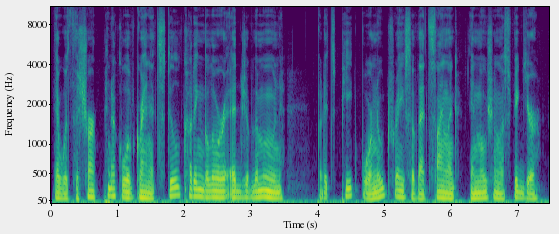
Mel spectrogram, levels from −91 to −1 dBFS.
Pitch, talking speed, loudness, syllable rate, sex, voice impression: 100 Hz, 215 wpm, -16 LUFS, 6.3 syllables/s, male, masculine, slightly middle-aged, slightly powerful, slightly mature, reassuring, elegant, sweet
